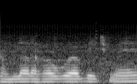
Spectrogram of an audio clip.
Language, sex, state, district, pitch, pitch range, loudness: Hindi, male, Chhattisgarh, Bilaspur, 130 Hz, 130-135 Hz, -15 LUFS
